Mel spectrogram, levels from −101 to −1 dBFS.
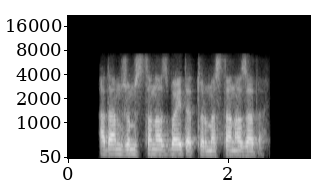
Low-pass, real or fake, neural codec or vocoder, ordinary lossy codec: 7.2 kHz; fake; codec, 16 kHz in and 24 kHz out, 1 kbps, XY-Tokenizer; MP3, 64 kbps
